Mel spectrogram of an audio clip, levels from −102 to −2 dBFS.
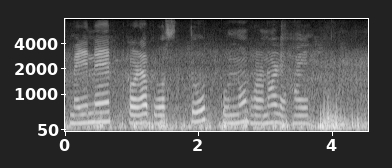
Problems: none marked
